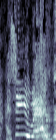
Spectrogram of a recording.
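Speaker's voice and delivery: a playful high-pitched threat as Harley; Harley Quinn voice. Retold or imitated. Harley Quinn spots Batman again.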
